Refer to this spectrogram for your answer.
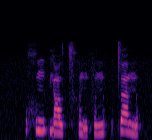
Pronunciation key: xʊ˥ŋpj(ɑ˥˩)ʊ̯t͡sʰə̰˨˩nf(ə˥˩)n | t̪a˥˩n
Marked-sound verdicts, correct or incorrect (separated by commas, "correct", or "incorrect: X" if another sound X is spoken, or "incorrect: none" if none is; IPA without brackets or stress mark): incorrect: ɑ˧˥, incorrect: ə˦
